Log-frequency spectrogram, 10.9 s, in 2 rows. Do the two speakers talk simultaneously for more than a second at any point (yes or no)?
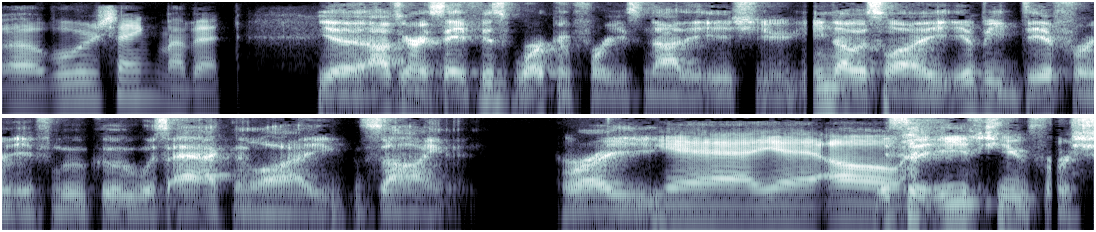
no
